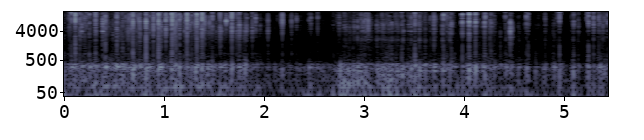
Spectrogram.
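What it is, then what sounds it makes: Metal mesh microphone grille, scratched. Long acrylic nails scratch and tap across the bare white metal mesh grille of a desktop condenser microphone with a hollow head on a rhinestone body, picked up at very high mic gain. Dense, irregular clicks and sharp ticks sit over a heavy low rumble and a steady mid hum, with a brief softer dip near the middle.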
